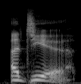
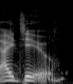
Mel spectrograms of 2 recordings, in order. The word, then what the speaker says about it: adieu: Yeah, like you're not even saying it right. You're saying I do.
